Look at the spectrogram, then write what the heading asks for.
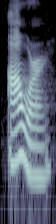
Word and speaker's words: hour: 결정된다는 걸 잊지 마세요 hour 시간이라는 단어죠 한 시간을 말하고 싶을 때 어을 쓸까요을 사용할까요 정답은입니다 어 h 시작하는데 왜 언니에요 여기서 h n 무음이에요 소리가 나지 않아요 그래서 our 모은 발음이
